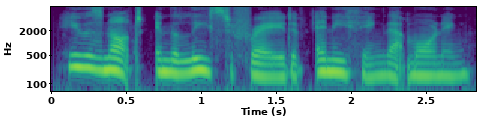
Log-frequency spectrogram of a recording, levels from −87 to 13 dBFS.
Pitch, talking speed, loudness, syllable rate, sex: 185 Hz, 235 wpm, -16 LUFS, 5.8 syllables/s, female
